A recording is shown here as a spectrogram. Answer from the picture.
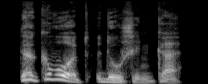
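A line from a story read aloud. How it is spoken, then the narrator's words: Hoarse, mournful singsong. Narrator (Russian): хрипел он на самый плачевный напев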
